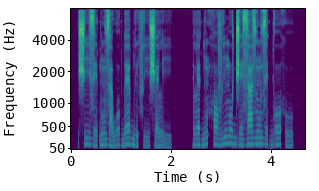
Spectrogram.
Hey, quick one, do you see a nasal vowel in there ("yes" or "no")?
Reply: yes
